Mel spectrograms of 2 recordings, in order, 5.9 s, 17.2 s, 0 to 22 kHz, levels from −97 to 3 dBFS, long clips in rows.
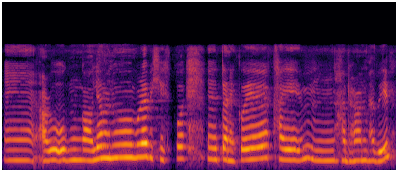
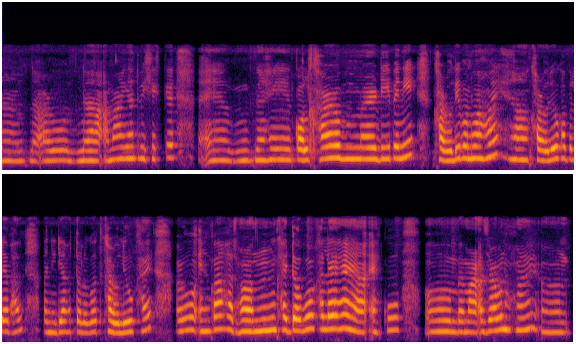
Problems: constant background noise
